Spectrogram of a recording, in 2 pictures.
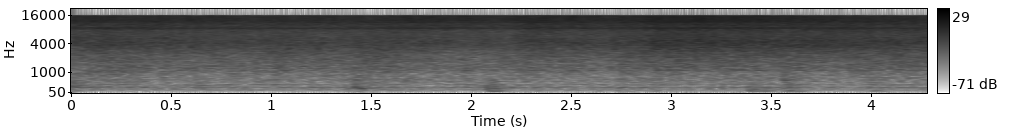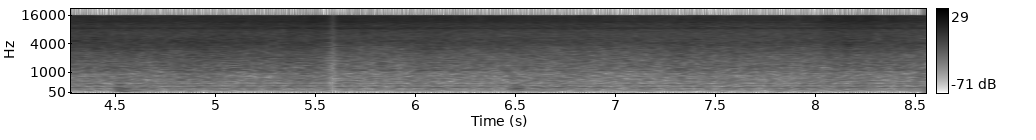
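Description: Sliced steak and bell peppers sizzling on a hot electric griddle, a steady hiss, with a few light taps of a spatula as the food is tossed together.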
